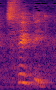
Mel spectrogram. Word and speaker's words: স্মৃতি: ফলা ঋকার তরস্বীকার, স্মৃতি এখানে আমি যখন লিখব উচ্চারণের বানান লিখব তখন আমি লিখব দন্ত স দিয়ে ঋকার দিয়ে একটু আনুমাসিক উচ্চারণ করব, স্মৃতি, দেখো আনুবাসিক উচ্চারণ করেছি স্মৃতি, এটাকে এভাবেও লেখা যায়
